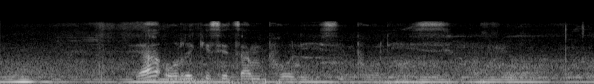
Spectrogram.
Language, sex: Southern Sotho, male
